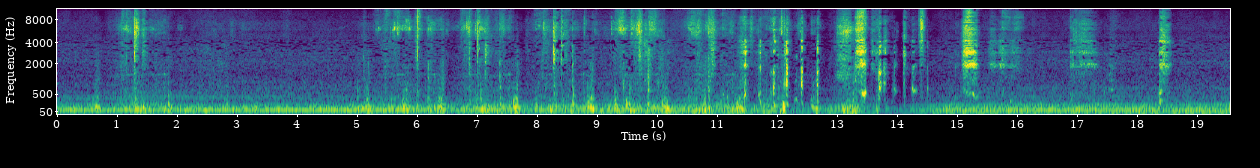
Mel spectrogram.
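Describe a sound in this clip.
Windscreen wipers sweep back and forth with rubbery squeaks.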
